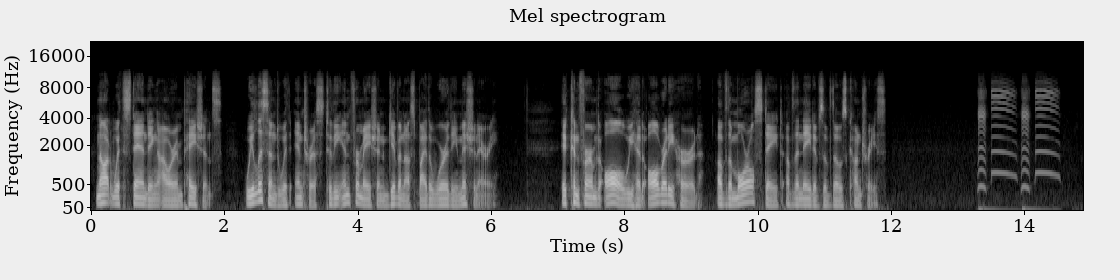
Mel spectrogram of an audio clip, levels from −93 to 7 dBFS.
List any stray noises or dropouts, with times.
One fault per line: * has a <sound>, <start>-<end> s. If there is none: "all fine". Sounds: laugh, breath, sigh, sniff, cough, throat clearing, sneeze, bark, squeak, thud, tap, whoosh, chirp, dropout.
* has a squeak, 13.3-14.6 s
